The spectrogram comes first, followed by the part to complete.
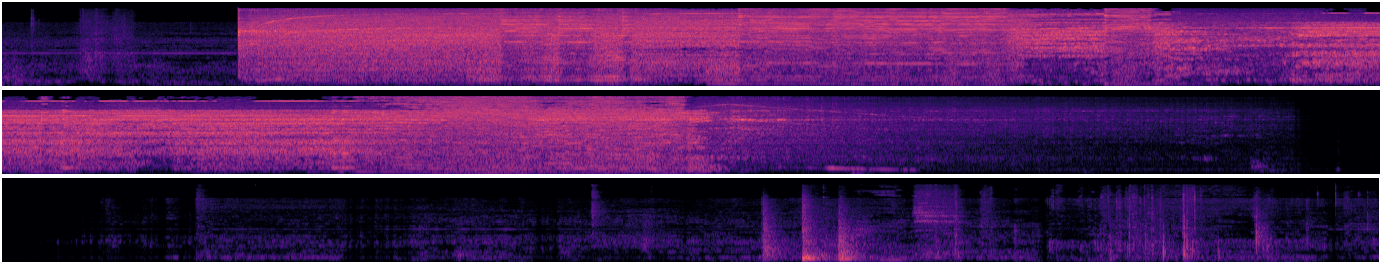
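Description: Electric angle grinder spinning up with a rising whine and running against the steel of a car's quarter-panel seam for about fourteen seconds, easing off briefly about halfway through, then winding down and fading out. A few faint knocks follow near the end.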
